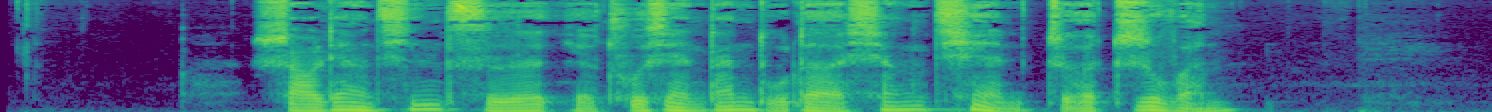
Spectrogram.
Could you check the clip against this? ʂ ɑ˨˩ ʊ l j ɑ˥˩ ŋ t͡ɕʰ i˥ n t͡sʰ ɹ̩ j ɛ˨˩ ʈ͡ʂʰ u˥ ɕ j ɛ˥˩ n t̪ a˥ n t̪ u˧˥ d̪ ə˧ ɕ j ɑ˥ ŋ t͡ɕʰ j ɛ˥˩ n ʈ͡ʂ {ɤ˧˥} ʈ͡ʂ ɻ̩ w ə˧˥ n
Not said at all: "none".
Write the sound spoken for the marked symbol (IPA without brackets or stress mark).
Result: ɤ˧˥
